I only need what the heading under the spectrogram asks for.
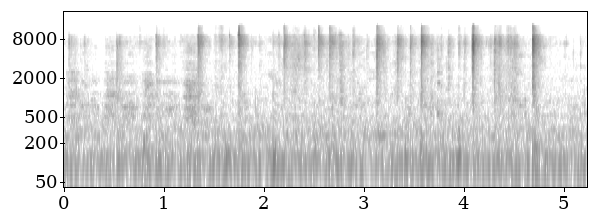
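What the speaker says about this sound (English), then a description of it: "here comes my huffy dog. He likes to sit and huff at me. He's a chocolate lab." A chocolate lab dog sits close by and huffs, giving a string of short, sharp puffs of breath that come irregularly and grow stronger toward the end, with no talking.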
